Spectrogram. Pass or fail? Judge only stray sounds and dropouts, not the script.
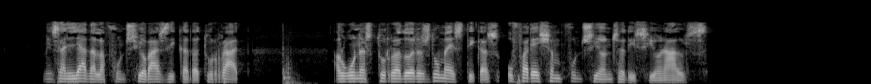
fail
